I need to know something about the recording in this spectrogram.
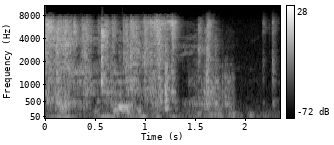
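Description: Paper rustling and shuffling as sheets are handled and sorted. It runs for about a second and a half, then a few light clicks.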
